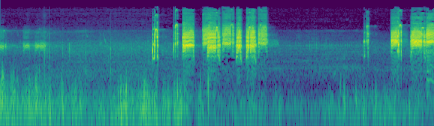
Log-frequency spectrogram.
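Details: Black francolin calling: loud, harsh, grating notes delivered in a rapid cluster of bursts, then a pause and a second shorter cluster, over faint low background noise.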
